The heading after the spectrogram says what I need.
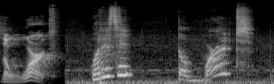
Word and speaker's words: Wort: It's pronounced the Wort. What is it? The wort? Yeah, okay, I'll do that again. This is the Wort on Gubs Radio. It is the Wort. Not warts, not forts, not short.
